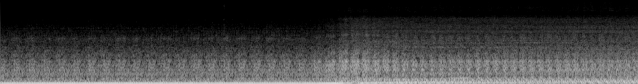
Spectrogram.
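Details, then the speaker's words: Cummins N14 diesel just restarted after replacing the cam follower housing shim/gasket: even clatter rising cleanly in pitch as revs climb, no misses or knocks; nice smooth acceleration. "That's a nice smooth acceleration now."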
